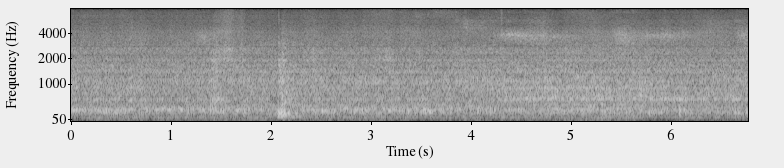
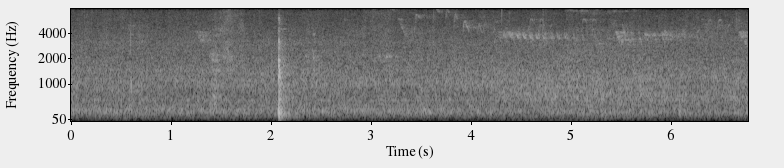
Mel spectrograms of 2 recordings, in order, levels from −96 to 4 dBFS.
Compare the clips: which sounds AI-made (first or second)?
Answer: first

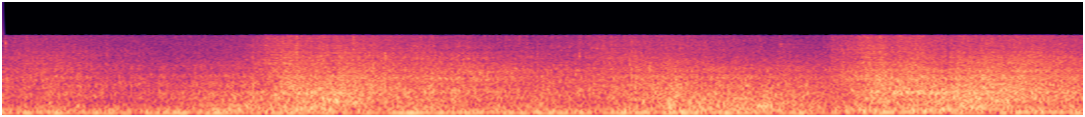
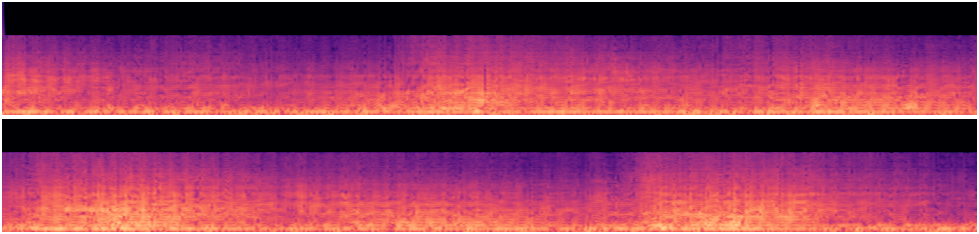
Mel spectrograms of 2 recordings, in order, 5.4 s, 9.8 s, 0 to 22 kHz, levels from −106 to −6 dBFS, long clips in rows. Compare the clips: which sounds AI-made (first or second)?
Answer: second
